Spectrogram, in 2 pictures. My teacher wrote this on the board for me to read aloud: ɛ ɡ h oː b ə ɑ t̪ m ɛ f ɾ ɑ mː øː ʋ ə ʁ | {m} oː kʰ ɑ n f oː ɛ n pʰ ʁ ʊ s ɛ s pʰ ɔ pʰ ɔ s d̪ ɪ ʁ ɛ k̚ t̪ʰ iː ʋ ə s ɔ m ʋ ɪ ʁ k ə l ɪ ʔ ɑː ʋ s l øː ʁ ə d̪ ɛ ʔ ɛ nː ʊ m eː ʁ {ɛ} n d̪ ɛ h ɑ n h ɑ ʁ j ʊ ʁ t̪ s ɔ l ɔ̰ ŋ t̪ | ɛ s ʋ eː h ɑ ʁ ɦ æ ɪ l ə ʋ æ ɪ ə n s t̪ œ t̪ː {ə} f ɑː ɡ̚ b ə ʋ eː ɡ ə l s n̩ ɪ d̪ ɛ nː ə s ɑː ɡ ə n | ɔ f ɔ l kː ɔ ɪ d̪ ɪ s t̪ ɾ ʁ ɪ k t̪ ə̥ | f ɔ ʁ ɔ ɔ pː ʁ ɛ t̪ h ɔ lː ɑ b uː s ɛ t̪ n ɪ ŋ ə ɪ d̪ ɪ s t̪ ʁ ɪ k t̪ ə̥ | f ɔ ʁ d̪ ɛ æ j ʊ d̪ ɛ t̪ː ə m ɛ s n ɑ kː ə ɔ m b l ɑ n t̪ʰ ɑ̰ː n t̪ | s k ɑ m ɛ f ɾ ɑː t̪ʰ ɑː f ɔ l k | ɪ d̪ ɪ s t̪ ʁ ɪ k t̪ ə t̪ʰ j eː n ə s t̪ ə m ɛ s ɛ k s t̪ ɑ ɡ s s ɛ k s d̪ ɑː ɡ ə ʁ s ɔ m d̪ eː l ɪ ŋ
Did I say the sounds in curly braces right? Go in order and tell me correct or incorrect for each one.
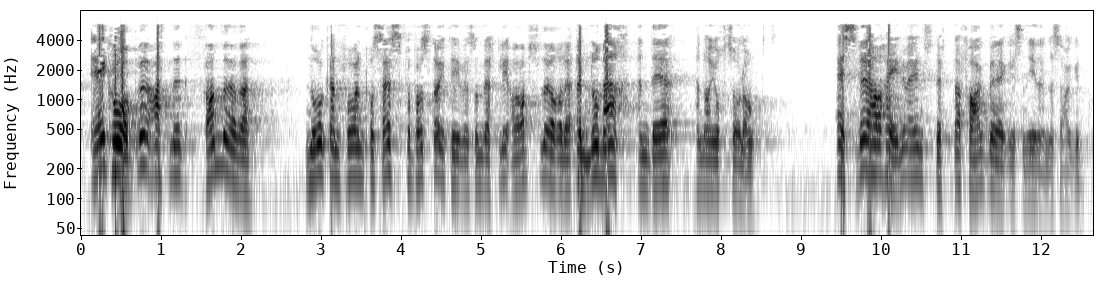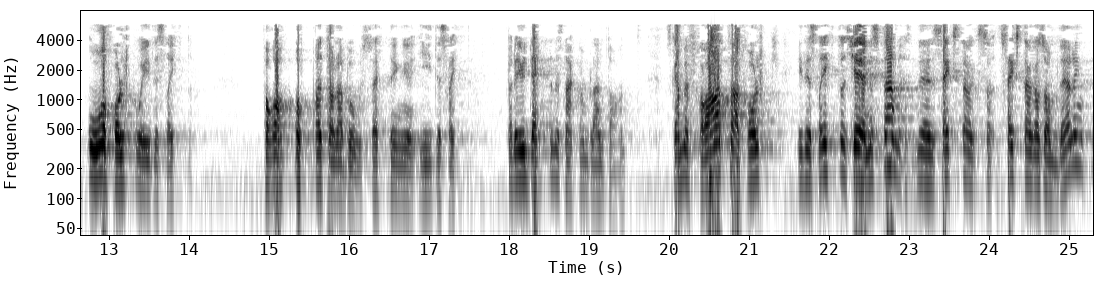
incorrect: n, correct, incorrect: ɑ

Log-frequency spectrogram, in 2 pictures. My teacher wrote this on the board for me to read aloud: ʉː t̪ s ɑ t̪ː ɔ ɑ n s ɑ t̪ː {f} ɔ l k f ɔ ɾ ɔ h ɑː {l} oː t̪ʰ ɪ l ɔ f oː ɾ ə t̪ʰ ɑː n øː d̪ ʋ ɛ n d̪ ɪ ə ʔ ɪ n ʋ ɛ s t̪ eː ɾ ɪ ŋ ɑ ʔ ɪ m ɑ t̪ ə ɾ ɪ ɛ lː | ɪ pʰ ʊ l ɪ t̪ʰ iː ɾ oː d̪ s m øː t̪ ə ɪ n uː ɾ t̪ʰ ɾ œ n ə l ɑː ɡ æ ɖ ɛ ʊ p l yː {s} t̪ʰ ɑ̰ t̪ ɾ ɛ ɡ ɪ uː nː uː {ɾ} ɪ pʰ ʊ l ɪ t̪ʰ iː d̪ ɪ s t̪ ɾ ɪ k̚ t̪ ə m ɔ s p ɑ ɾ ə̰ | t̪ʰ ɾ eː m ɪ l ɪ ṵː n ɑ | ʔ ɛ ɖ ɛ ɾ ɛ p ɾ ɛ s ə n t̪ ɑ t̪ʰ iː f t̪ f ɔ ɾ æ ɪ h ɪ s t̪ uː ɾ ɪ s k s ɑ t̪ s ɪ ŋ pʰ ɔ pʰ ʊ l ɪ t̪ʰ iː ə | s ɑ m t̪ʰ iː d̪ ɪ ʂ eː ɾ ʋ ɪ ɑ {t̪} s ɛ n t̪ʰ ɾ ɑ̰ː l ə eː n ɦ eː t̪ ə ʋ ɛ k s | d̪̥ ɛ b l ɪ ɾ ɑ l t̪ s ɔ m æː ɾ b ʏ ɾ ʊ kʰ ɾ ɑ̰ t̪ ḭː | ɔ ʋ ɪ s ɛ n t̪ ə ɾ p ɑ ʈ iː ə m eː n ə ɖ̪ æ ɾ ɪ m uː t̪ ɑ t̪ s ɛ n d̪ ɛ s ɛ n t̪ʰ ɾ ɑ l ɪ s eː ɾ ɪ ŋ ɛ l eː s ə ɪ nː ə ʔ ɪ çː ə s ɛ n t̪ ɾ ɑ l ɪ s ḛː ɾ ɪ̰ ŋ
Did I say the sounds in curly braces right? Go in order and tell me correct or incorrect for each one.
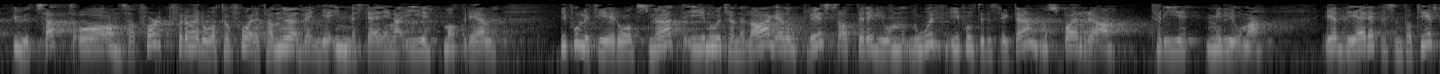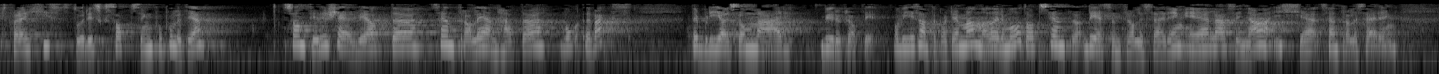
correct, incorrect: ɾ, correct, correct, correct

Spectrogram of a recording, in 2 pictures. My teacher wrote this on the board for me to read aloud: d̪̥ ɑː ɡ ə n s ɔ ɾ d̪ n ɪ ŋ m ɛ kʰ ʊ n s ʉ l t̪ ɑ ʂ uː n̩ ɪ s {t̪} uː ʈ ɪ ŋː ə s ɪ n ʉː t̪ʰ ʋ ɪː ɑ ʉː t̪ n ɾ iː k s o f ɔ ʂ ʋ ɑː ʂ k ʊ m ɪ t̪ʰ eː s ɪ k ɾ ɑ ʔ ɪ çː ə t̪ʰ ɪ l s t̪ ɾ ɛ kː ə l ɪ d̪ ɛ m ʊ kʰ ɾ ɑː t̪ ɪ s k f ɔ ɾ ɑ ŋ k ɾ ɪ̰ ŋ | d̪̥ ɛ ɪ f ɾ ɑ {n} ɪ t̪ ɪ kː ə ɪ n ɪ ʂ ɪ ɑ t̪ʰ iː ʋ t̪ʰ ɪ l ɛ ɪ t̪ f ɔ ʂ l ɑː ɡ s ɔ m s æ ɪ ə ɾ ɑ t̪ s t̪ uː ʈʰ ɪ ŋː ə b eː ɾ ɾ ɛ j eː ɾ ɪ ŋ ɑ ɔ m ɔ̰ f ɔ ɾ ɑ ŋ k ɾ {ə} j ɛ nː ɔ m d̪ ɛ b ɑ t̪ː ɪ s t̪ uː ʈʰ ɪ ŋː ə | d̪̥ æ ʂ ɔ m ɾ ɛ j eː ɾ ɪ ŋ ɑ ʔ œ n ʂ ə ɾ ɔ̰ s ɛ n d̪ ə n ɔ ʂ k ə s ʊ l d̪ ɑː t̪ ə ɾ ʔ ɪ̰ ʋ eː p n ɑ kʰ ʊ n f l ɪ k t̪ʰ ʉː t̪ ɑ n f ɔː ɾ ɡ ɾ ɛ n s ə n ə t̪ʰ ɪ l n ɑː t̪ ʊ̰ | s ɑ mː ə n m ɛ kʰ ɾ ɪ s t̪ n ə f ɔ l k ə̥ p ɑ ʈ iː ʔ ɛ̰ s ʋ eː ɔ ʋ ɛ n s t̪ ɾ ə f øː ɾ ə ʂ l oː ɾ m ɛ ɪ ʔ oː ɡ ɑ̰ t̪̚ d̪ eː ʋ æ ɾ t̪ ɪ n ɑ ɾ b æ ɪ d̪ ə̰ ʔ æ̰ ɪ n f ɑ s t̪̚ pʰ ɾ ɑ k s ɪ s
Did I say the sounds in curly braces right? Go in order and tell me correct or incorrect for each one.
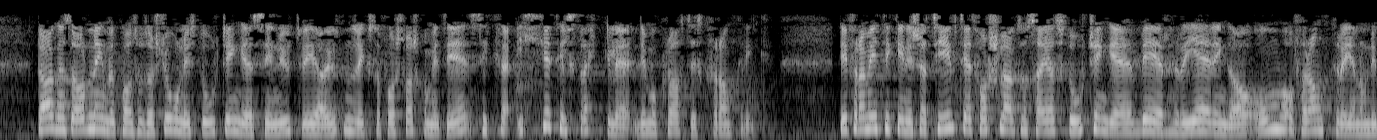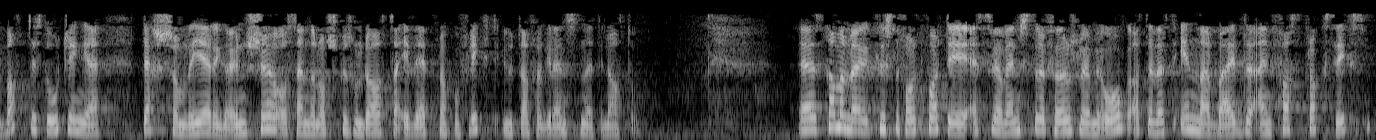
correct, incorrect: m, correct

